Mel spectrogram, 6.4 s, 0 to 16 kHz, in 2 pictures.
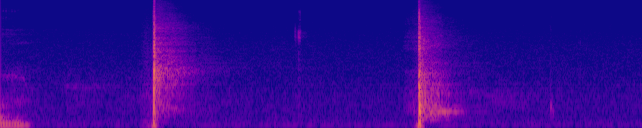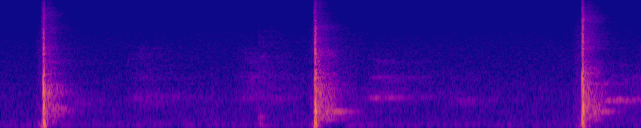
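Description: Hand claps keeping time: four single claps evenly spaced about 1.3 seconds apart, marking the beats of a steady Carnatic laya with equal time between each beat.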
